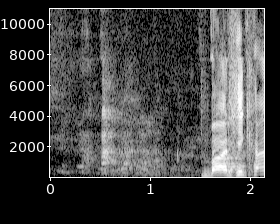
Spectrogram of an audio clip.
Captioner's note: audience laughing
